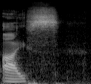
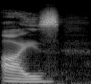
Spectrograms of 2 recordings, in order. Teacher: ice has the softer ending, and eyes has the z, the vibrating ending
